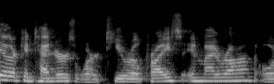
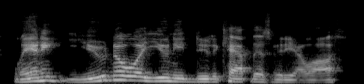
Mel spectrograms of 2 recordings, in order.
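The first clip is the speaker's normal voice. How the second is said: plain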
